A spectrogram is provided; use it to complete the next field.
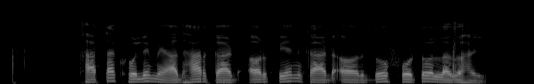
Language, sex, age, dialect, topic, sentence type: Magahi, male, 18-24, Western, banking, question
